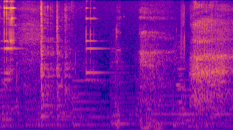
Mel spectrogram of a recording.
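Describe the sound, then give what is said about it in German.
Champagne glasses clink together in a toast, several bright ringing taps in quick succession, over a faint murmur of background voices. “Zuerst Prost. Prost. Prost. Prost.”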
